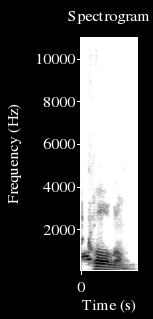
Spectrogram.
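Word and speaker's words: Colm: Yeah, it's pronounced column.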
